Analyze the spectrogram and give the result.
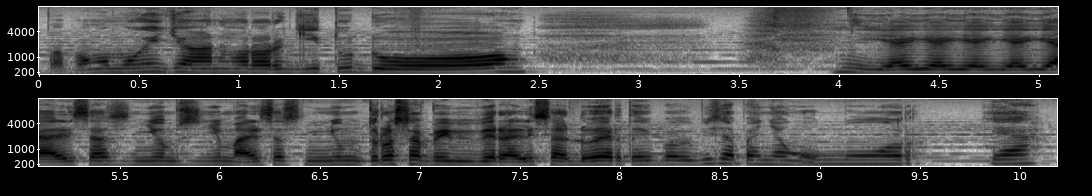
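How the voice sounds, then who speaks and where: An actress playing a young university student who is spoiled, sharp-tongued and whiny. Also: female voice, mid-range voice, flat delivery, normal speed, soft background music, close to an everyday voice. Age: young adult. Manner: snappy, whiny, casual slang.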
